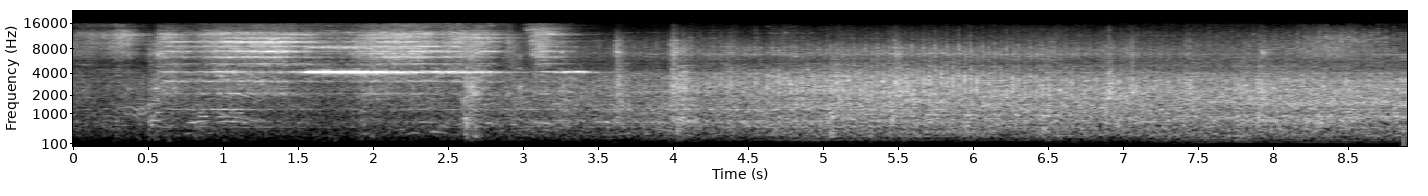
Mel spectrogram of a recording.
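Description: A Class 143 Pacer diesel multiple unit passing close by on its way into the terminus. For about two seconds, starting a second or so in, a high steady squeal rings from its running gear. Then the steady rolling noise of the train going past takes over and runs on.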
